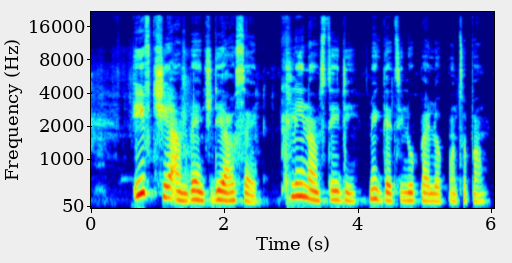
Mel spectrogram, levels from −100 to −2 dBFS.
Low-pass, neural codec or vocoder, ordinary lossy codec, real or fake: none; none; none; real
